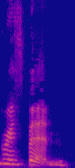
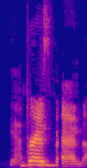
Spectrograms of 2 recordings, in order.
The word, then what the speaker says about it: Brisbane: says um what part of australia i'm from brisbane bruce okay i was gonna pronounce brisbane so i'm really glad they're not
